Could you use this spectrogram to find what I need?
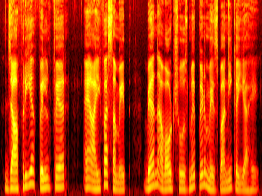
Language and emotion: Sindhi, neutral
